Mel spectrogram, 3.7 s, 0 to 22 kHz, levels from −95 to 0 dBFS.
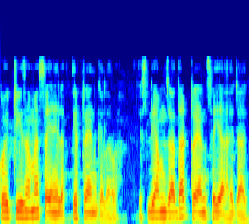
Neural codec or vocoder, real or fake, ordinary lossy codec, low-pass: none; real; none; 7.2 kHz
